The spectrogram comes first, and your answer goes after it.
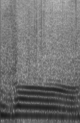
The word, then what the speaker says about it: vent: ça, du vent ?» Mais non, pas du vin, du vent, le vent. Donc, les voyelles nasales sont plus nasales au Québec et au Canada.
